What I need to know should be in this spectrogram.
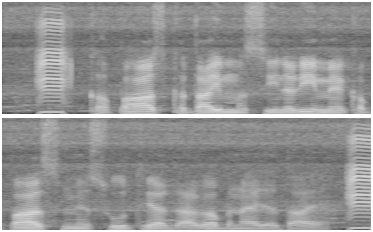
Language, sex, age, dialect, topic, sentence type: Hindi, male, 25-30, Kanauji Braj Bhasha, agriculture, statement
